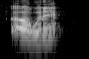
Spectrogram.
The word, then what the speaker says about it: winnen: So that's going to be winne, right? Spelled W-I-N-N-E-N for the Dutch, and it's going to be gewinner, spelled G-E-W-I-N-N-E-R. I'm sorry, G-E-W-I-N-N-E-N in German.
